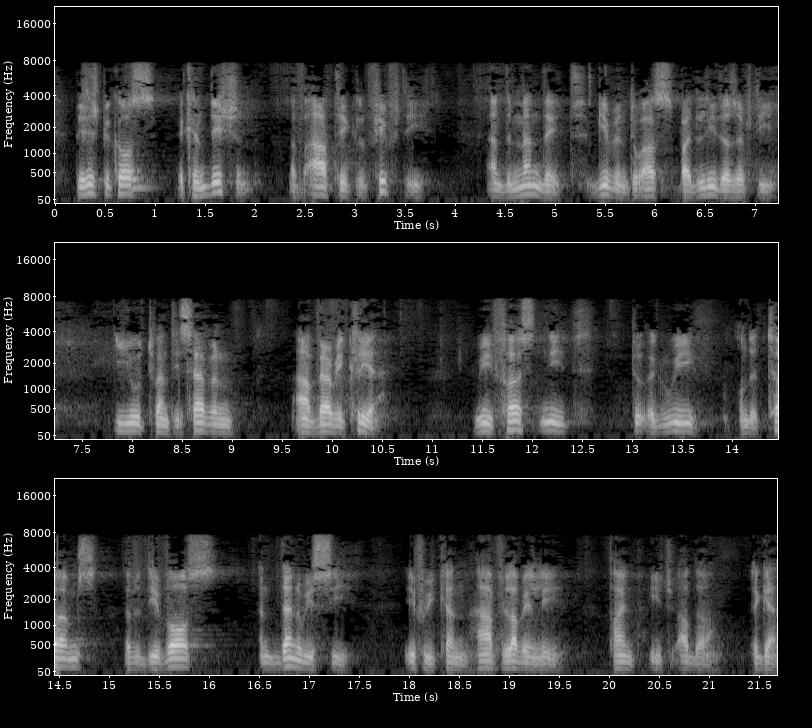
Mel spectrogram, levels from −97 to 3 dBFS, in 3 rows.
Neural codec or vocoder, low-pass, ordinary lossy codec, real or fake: none; none; none; real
